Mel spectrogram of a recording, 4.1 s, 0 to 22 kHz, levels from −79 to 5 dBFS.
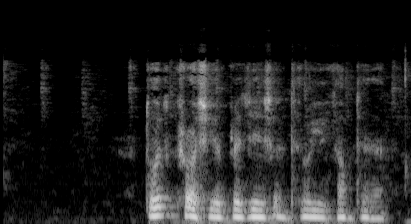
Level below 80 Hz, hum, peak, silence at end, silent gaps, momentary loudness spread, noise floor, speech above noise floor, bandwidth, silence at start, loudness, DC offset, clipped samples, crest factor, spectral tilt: -42 dBFS; none; -2 dBFS; 0 s; none; 10 LU; -55 dBFS; 39 dB; 7.4 kHz; 1.45 s; -16 LUFS; under 0.1%; under 0.1%; 16 dB; -5.5 dB/octave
